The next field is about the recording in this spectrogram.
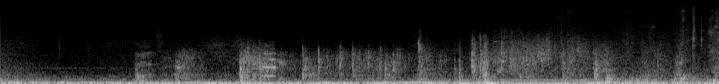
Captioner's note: screaming, crashing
